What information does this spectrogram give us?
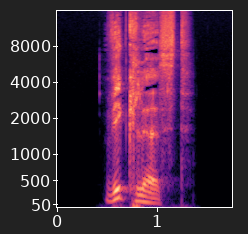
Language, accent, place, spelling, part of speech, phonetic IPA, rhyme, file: German, Germany, Berlin, wicklest, verb, [ˈvɪkləst], -ɪkləst, De-wicklest.ogg
- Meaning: second-person singular subjunctive I of wickeln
